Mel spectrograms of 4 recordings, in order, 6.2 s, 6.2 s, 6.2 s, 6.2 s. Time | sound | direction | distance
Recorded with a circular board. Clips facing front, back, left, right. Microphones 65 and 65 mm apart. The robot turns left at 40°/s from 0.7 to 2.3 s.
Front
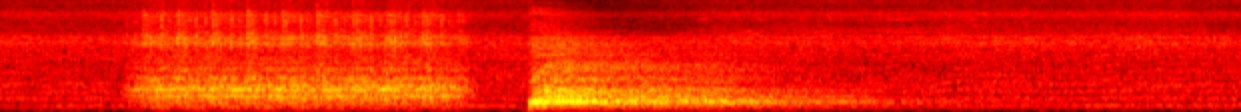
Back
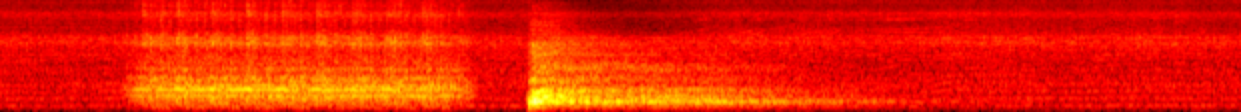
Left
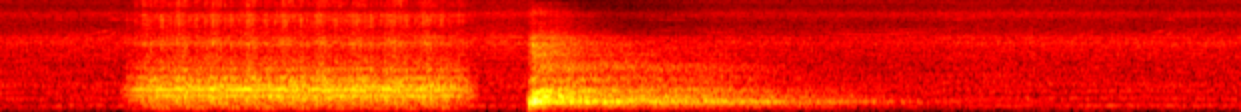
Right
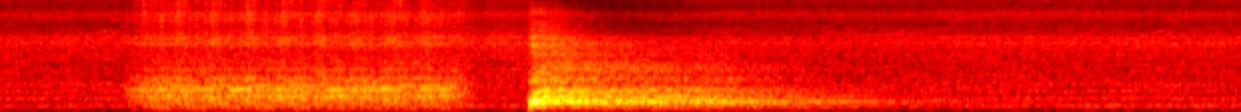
2.6 | a whoosh | 145° left | 1.1 m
